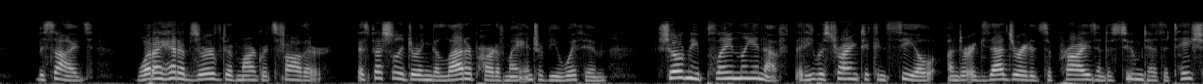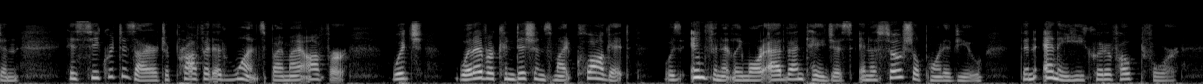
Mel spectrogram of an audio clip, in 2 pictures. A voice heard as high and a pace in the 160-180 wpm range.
Yes: high, 225 Hz; average, 165 wpm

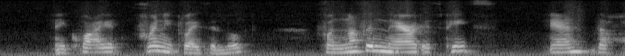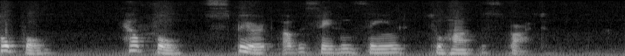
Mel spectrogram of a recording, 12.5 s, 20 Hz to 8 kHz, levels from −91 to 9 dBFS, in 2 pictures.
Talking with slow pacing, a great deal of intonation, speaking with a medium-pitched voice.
Yes: slow, 115 wpm; wide, 5.9 semitones; medium, 155 Hz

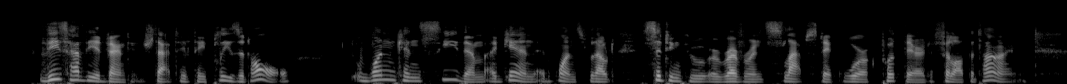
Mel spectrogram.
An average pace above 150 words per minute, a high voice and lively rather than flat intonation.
No: average, 170 wpm; medium, 140 Hz; wide, 7.5 semitones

